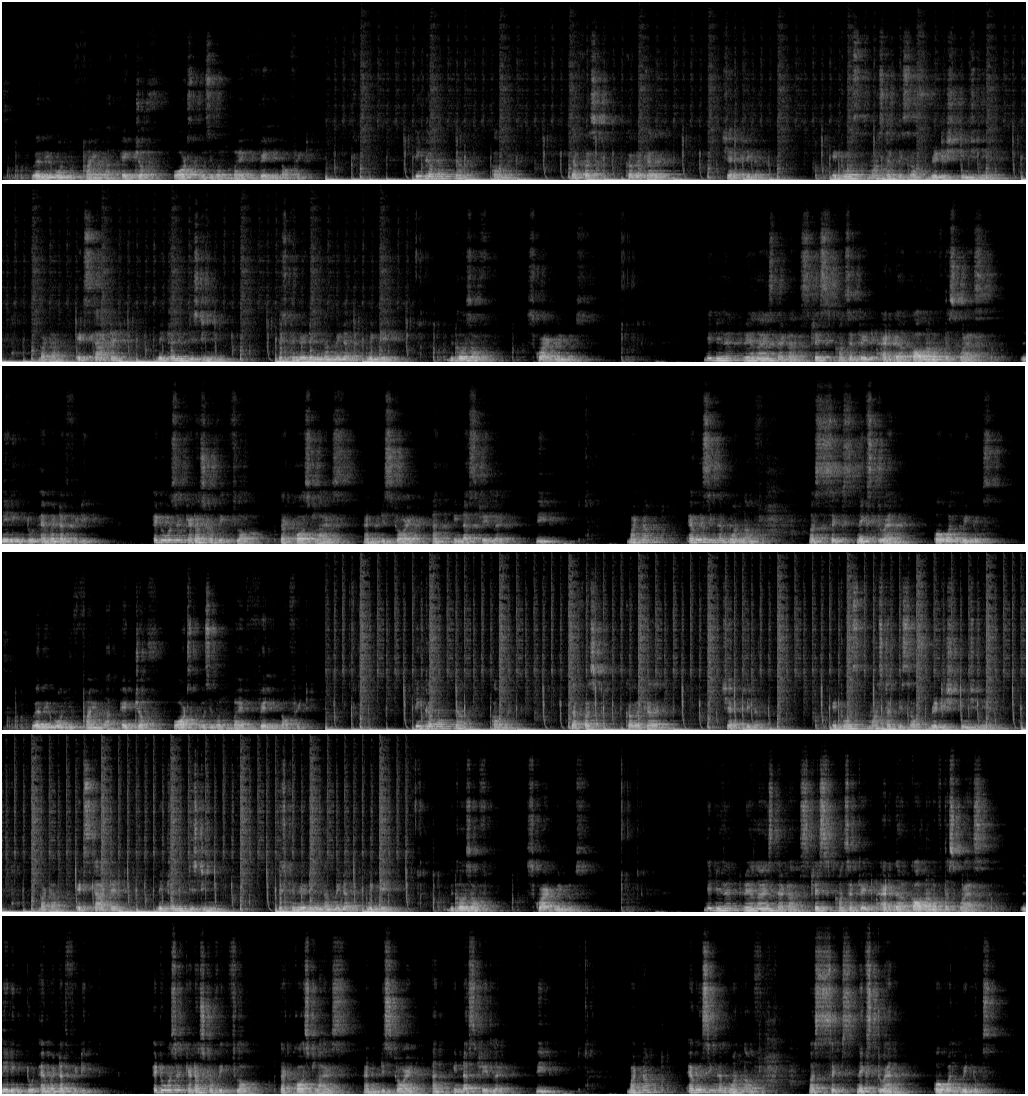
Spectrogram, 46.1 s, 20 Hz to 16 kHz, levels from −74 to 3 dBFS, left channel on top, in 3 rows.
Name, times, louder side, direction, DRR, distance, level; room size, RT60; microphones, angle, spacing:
voice 1, 0.4-2.2 2.6-4.5 6.2-7.0 7.3-7.7 8.5-8.9 9.3-10.0 10.8-11.4 12.4-15.0 15.9-17.2 17.7-18.6 19.5-21.2 22.0-22.6 23.2-24.1 25.9-30.0 30.6-32.0 33.0-34.5 34.9-35.8 36.1-38.3 38.7-39.0 40.1-40.5 41.0-44.2 44.7-45.5, right 1 dB, 35° right, 4 dB, 3.0 m, -22 dB
sound 1, 4.8-21.5, right 1 dB, 60° right, 1.6 m, -23 dB
27.5 x 16.5 x 9.1 m, 0.88 s
head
